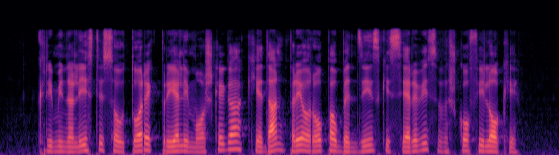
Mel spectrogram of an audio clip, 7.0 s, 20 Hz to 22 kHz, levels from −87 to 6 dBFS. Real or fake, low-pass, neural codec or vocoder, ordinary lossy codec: fake; 9.9 kHz; codec, 24 kHz, 3.1 kbps, DualCodec; none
